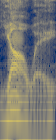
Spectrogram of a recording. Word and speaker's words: Yahweh: what about Yahweh well most Scholars today agree that Yahweh is the closest Rec construction of how YH wh might have been pronounced in ancient times it comes from the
